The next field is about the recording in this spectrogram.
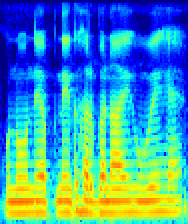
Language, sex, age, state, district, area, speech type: Urdu, female, 30-45, Delhi, South Delhi, rural, spontaneous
